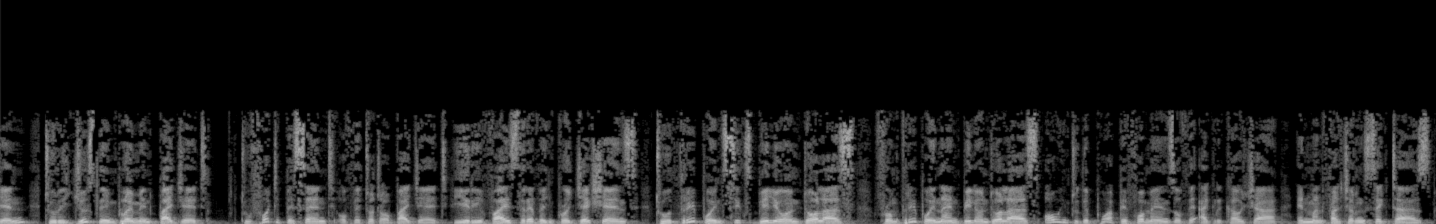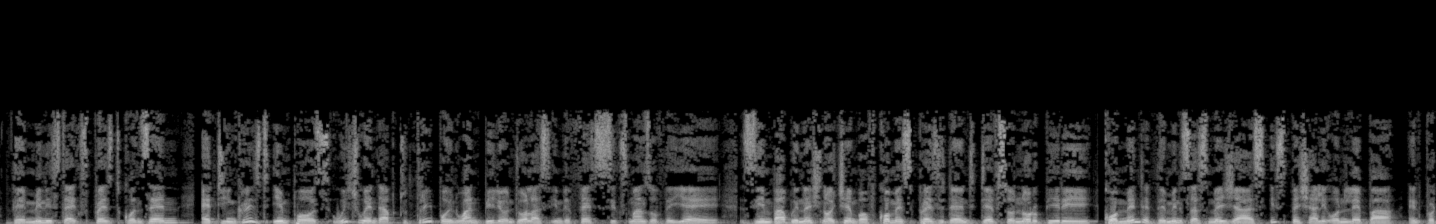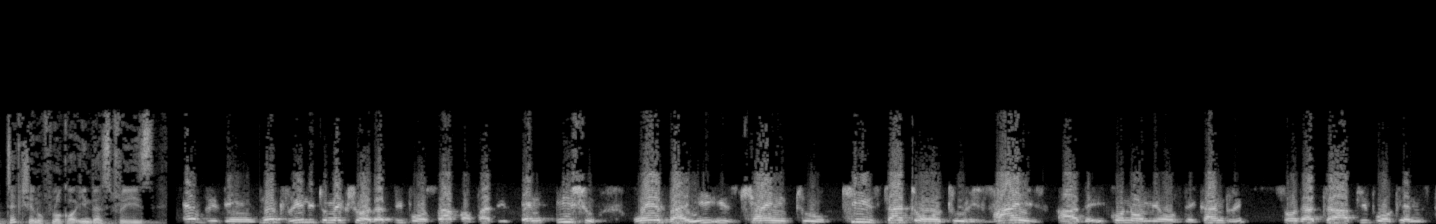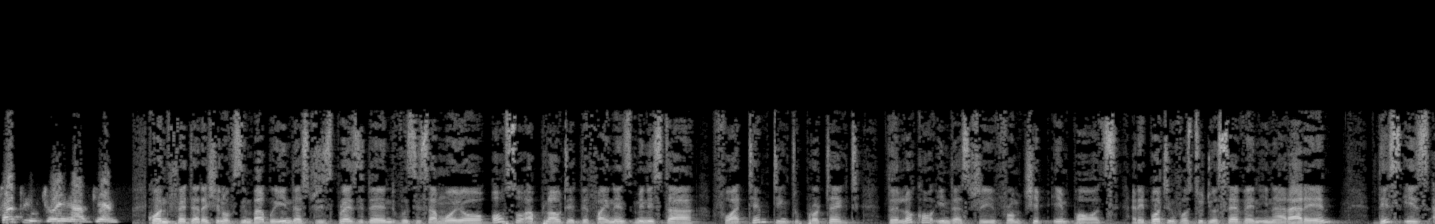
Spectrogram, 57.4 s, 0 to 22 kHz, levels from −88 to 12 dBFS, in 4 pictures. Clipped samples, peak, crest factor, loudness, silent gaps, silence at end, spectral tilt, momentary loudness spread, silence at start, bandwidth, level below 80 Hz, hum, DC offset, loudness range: under 0.1%; 0 dBFS; 16 dB; -17 LUFS; 30.39-30.47 s; 0.05 s; -4.5 dB/octave; 8 LU; 0 s; 11.5 kHz; -40 dBFS; none; under 0.1%; 4 LU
